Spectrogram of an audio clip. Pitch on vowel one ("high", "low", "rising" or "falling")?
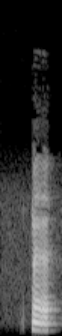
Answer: low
